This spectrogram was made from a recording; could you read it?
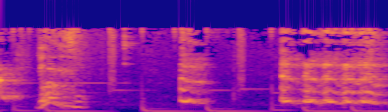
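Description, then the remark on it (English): A person barks like a dog in a streaming room, loud, in about three rough, yelping bursts with short pauses between them, no other talking. “This is where I stream. This is where I bark.”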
